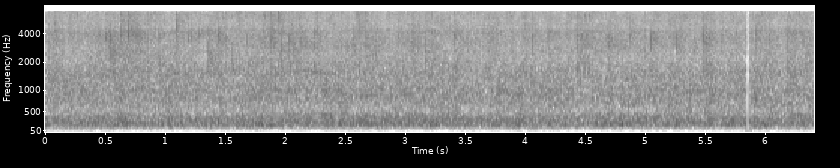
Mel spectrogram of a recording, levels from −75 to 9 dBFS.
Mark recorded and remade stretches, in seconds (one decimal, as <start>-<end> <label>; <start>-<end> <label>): 0.0-4.5 recorded; 4.5-6.0 remade; 6.0-6.4 recorded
